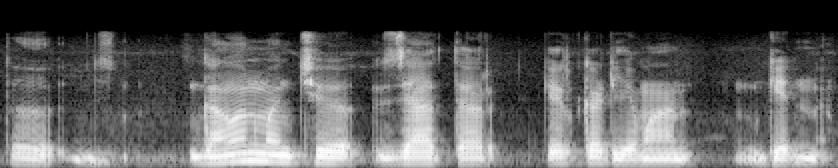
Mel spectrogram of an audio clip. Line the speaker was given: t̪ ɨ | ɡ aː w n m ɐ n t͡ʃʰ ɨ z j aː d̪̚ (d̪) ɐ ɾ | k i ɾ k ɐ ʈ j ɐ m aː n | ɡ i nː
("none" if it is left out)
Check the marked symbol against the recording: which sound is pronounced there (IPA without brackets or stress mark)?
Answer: t̪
